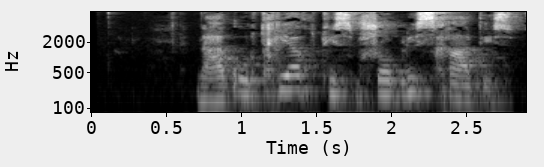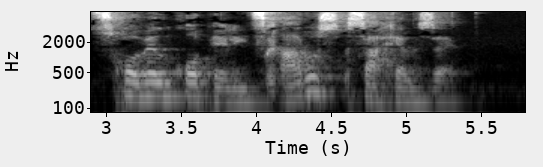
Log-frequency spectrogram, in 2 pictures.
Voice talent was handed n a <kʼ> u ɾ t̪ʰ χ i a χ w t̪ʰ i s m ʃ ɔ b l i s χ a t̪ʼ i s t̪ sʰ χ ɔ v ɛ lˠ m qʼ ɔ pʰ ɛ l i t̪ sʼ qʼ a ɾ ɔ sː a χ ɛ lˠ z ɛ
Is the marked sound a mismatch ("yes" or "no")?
no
